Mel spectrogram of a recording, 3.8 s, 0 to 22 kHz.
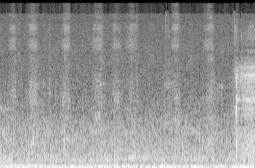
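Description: A 2B pencil drawing hair on paper gives soft, rhythmic scratchy strokes that repeat in quick short bursts, close and quiet, with a brighter rub near the end.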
